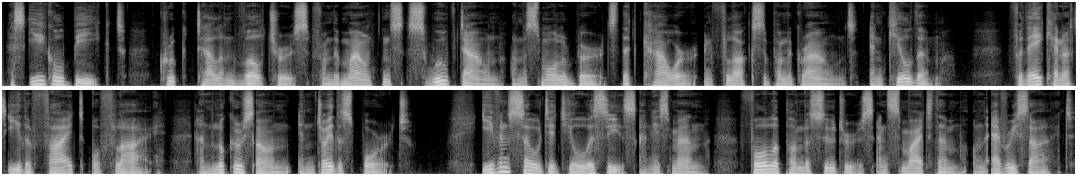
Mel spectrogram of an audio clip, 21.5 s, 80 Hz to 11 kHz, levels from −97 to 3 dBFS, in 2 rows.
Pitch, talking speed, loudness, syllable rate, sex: 100 Hz, 150 wpm, -22 LUFS, 4.2 syllables/s, male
